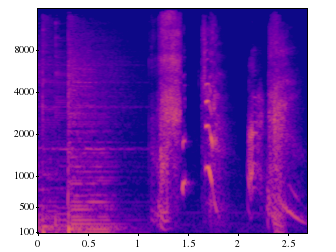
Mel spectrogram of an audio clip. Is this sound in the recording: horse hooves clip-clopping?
no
